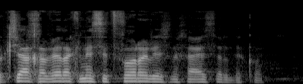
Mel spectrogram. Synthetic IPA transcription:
akʃaχavɛɾaknɛsɛt̪foɾɛɾjɛʃleχaɛsɛɾd̪akʰot̪̚

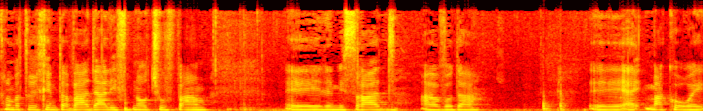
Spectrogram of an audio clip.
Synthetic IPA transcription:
χnumatʁiχimt̪avaːdalifno̞tʃuvpaːm | ele̞misʁada̰ːvo̞da | eamako̞ʁe

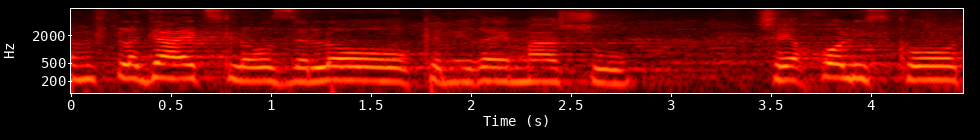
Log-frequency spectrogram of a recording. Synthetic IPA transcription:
amiflaɡaet͡slo̞zelo̞kaniʁe̞maʃu | ʃejaχo̞lːisko̞

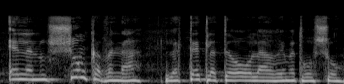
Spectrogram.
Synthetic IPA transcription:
ʔenlanuʃumkavanalat̪etlateʁoʁlaːʁimetʁo̞ʃo̞

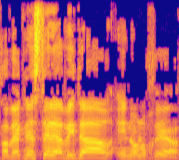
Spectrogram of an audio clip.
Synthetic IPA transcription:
χaveʁknest̪eleavid̪aʁenonoχeaχ

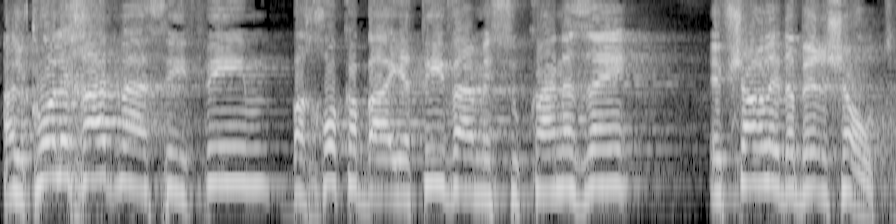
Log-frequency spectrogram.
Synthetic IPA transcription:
ʔalko̞le̞χadmeasejfimbaχo̞khabaːjativehamesukanaze̞ | efʃaʁle̞dabe̞ʁʃao̞̰t

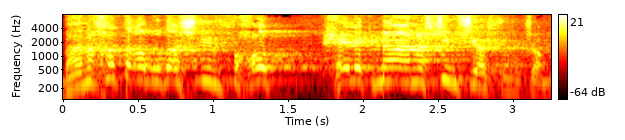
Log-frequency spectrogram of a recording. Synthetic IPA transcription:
vanaxat̪aɾabod̪aʃliːlfaħot̪̚ | ħeːlekmɪaanaʃiːmʃejaʃvuʃam

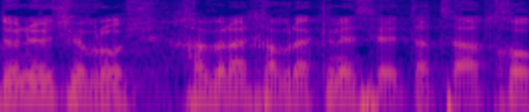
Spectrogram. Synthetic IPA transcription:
d̪onjoʃevɾoʃχaveɾajχavɾakneset̪at͡sʰat̪χo

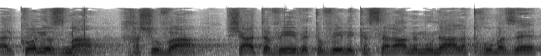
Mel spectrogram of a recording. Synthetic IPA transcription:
alko̞ljo̞zma | χaʃuva | ʃeat̪avivet̪ovilikasaʁame̞munalat̪χumaze

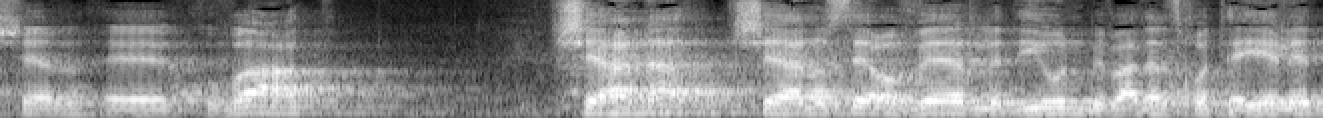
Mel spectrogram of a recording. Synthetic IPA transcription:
ʃeʁkuvaʕat̪ | ʃehanaʃehanose̞ʕo̞ve̞ʁled̪ijunbevaʕd̪halt͡sχot̪hajeled̪

